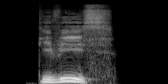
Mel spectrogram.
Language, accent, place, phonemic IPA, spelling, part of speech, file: German, Germany, Berlin, /diˈviːs/, Divis, noun, De-Divis.ogg
- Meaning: hyphen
